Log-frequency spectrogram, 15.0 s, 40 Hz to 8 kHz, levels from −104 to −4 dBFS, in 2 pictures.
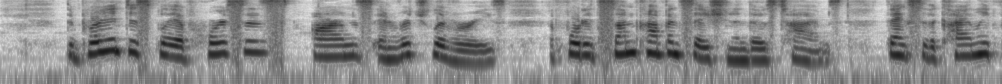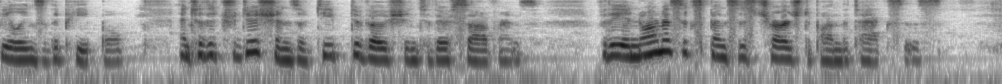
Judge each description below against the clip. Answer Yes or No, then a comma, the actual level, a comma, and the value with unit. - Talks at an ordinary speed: Yes, average, 165 wpm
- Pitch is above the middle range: Yes, high, 220 Hz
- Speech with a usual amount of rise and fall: No, wide, 5.9 semitones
